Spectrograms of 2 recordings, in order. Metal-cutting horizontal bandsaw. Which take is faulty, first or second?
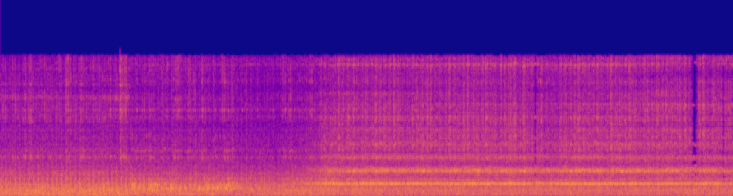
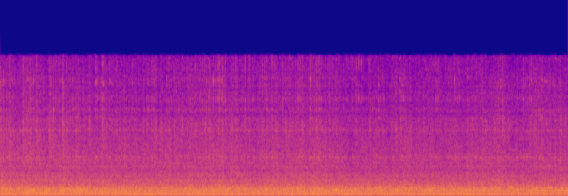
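first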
